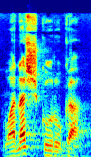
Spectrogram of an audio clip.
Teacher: شین کے بعد کاف باریک ہے، آگے را کو پر پیش ہے، را کو پر پڑھیں گے، آخر میں کاف بھی باریک ہے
